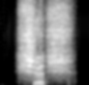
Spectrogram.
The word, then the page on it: shush: British English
